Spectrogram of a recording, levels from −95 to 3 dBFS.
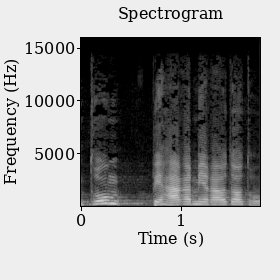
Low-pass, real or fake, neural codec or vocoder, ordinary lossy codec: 14.4 kHz; real; none; none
